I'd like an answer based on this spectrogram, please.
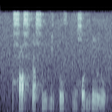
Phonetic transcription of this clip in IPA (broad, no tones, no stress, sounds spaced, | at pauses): ħ ɑ ħ h æ̃ ħ ṳ ɓ i p ɾ u f p o̤ χ u ɾ ṳ ŋ͡m ɯ u̯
